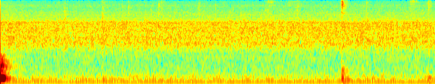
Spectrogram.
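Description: Low steady background hiss and faint hum of a room and microphone between narration, with one faint click about three and a half seconds in.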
